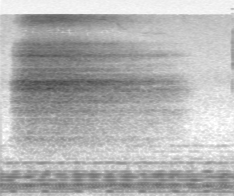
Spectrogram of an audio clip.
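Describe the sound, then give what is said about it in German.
A long, deep inhalation through the nose during a guided yoga relaxation, a steady airy hiss lasting about two seconds over soft sustained music, then fading out. “Atme mal einmal ganz tief durch die Nase ein, bis dein Herz, bis in deinem Kopf hoch, ganz tief.”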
